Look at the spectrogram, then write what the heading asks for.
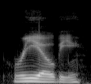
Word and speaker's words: Ryobi: think I just learned I've been pronouncing Ryobi incorrectly everyone says it's riobe I don't know that sounds wrong to me so I'm going to call it Ryobi we'll take a quick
